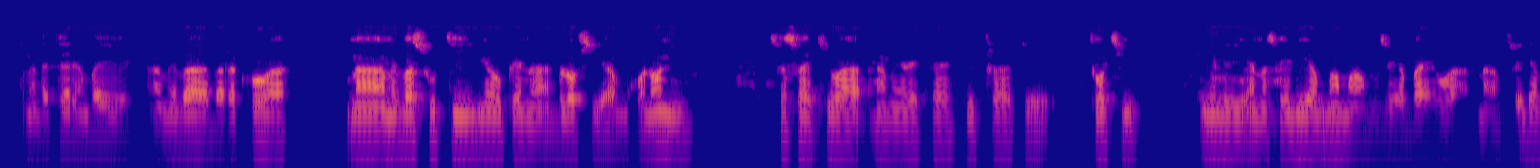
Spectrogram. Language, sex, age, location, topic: Swahili, female, 36-49, Wajir, health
